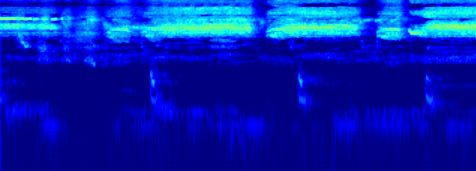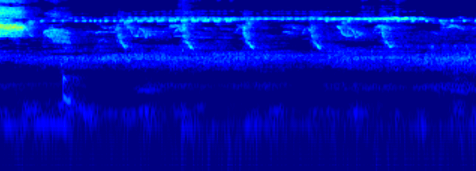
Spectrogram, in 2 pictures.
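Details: Newly hatched bittern nestlings at a wild nest, waiting for food, give loud, rapid, harsh high chattering in dense bursts for about three seconds, then softer clipped chirps, with short downward-sliding notes repeating about once a second.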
